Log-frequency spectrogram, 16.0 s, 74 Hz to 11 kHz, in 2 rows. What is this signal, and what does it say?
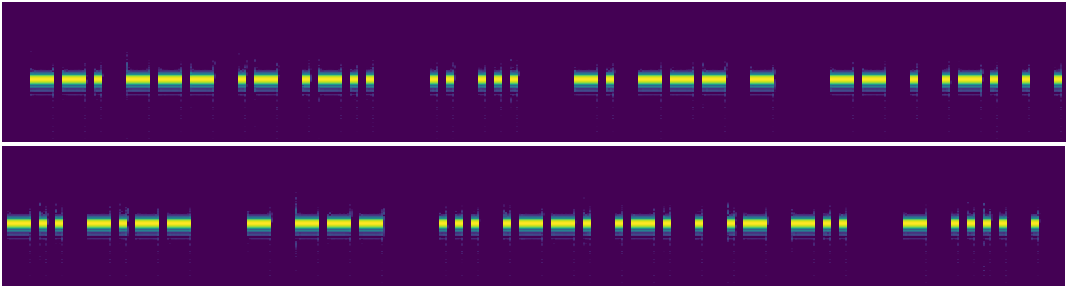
Morse code, heard as a keyed tone, about 20 wpm, 700 Hz. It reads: GOAL IS NOT MERELY TO SPREAD THE
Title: Sentences from Top 1400 Words 20wpm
